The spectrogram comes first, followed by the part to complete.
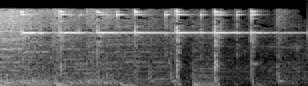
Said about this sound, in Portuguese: Essa aqui é a campainha do artesanato mineiro da nossa amiga Laura Neves.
